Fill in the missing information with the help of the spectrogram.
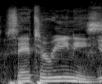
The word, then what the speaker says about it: Santorini: Santorini. You never been to Santorini? – You never been. – I said it in an Italian accent. – What's a Greece accent? – No, I've been to Santorini in my dream.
